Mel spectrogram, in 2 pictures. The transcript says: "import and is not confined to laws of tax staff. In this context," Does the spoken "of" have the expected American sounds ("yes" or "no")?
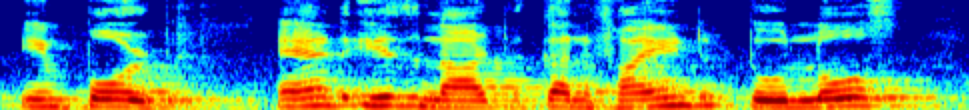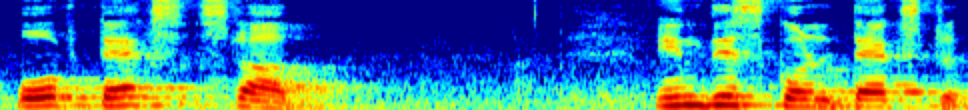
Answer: no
